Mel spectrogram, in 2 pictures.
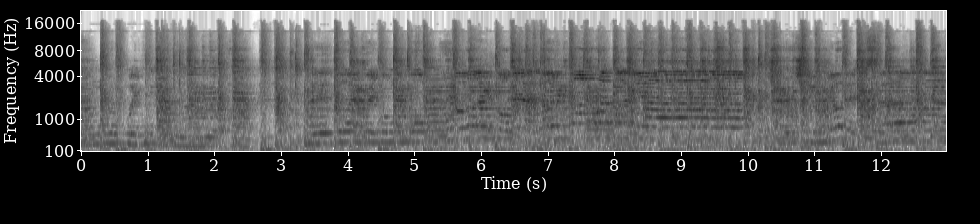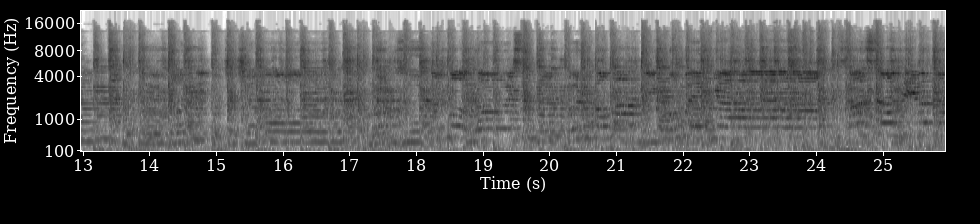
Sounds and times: Acoustic guitar: 0:00.0 - 0:25.9.

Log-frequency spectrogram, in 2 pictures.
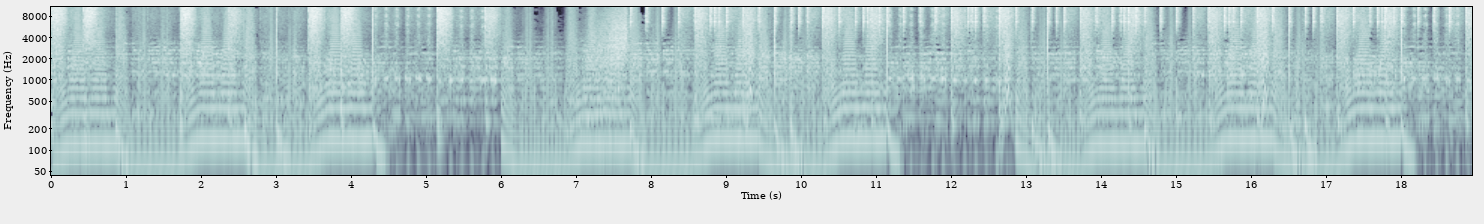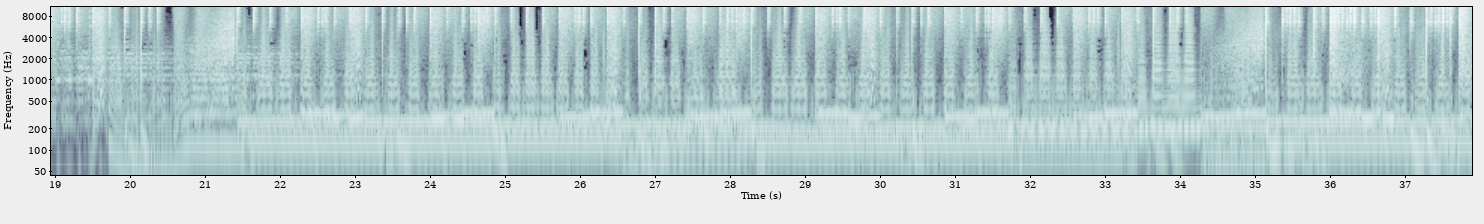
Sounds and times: Dubstep: 0:00.0 - 0:37.9
Sampler: 0:07.7 - 0:37.9.

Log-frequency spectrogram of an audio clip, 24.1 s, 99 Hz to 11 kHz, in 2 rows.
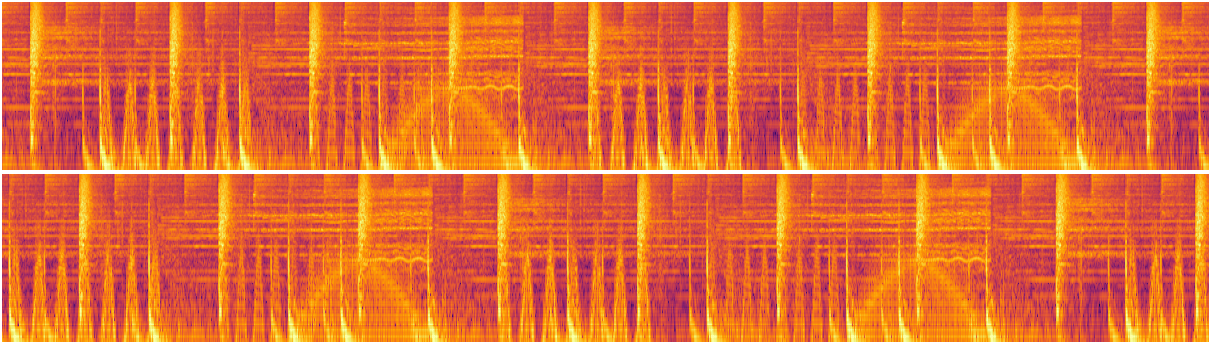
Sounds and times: Dubstep: 0:00.0 - 0:24.1.

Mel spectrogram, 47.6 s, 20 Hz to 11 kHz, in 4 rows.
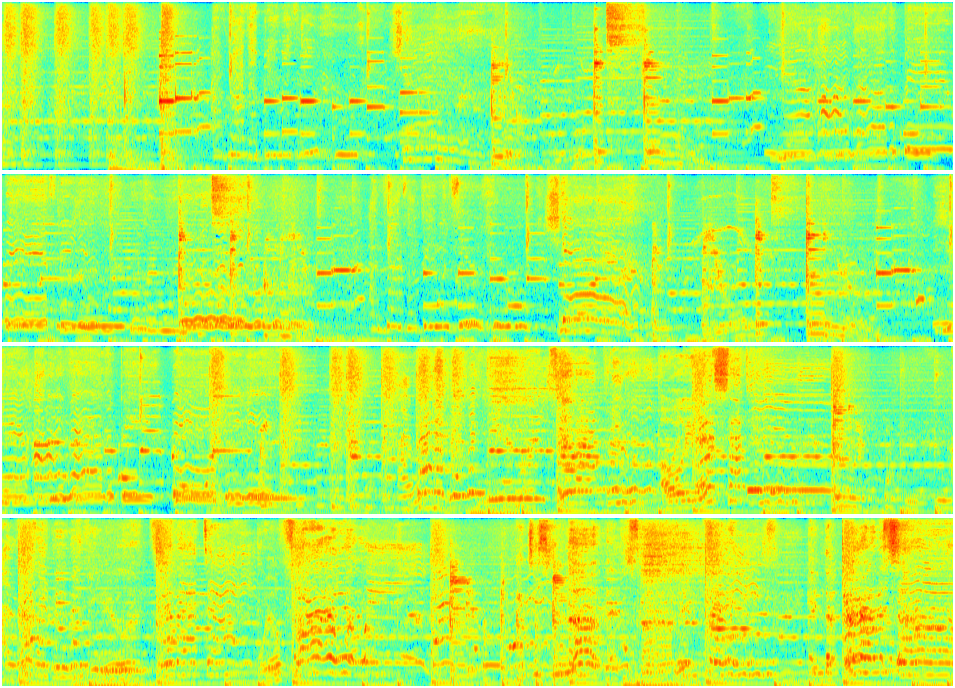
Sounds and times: Music: 0:00.0 - 0:47.5.

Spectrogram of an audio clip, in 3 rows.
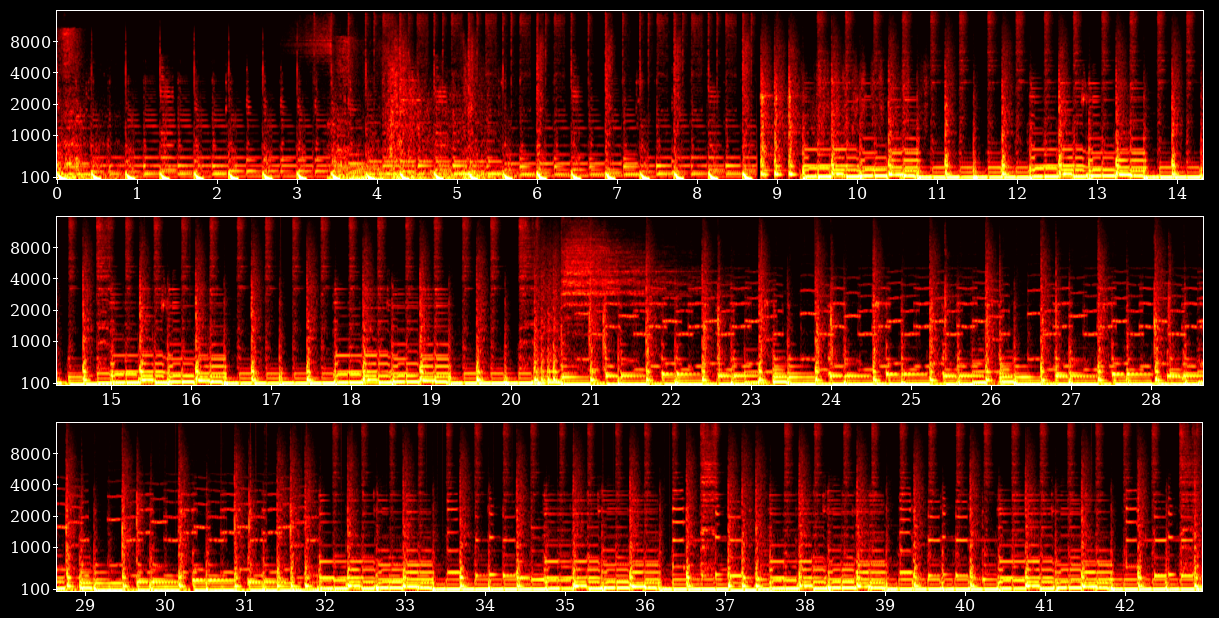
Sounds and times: Music: 0:00.0 - 0:42.9.

